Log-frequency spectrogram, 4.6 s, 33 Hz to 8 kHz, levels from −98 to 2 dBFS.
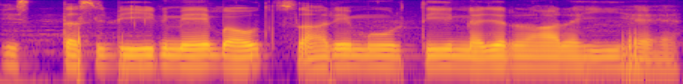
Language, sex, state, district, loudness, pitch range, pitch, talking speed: Hindi, male, Uttar Pradesh, Saharanpur, -17 LUFS, 100-110 Hz, 105 Hz, 130 wpm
